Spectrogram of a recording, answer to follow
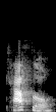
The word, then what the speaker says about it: castle: Castle, castle. The T is silent.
